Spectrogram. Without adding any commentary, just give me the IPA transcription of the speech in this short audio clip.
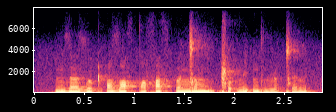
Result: n z œ˨ z u˨ ʈʰ ʊ˥ zˤ œ˦ s dˤ ʊ˨ sˤ i˦ s f œ˥ ŋ͡ǀ ə˥ m b u˦ ǁ ʊ˨ ʔ n i˥ ʔ n d ʊ˩ n ɳ ø˥ ǀ ø˨ n

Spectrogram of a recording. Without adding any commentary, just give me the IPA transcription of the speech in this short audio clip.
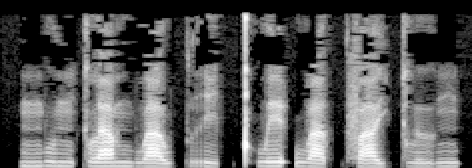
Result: m u˥˩ n k l a˥˩ m w a˩˦ w p r i˨˩ t̚ kʰ w e˥˩ ʔ w a˨˩ t̚ f a˦˥ j k l ɯ˦˥ ŋ

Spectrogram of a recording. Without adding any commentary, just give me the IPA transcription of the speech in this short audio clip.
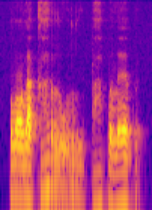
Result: l ɔ l a k a̤ r o̰ r ṳ p a̤ p ə l ɛ p

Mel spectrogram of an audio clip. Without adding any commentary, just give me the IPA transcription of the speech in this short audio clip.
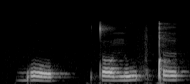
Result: b o | t ɔ n u f ǃ ə

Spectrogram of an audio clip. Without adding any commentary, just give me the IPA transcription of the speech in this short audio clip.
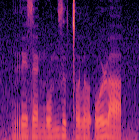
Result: r e z ɛ ŋ o n z ɯ ǀ ɤ l ɤ ʔ o ɭ a

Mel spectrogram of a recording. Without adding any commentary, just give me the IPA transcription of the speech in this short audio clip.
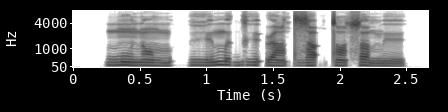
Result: m ũ n ɔ̃ m | ɦ ʏ m ə ɡʱ ʏ ʔ ɹ õ tˤ zˤ ə ʔ t ɔ̃ sˤ ʏ m ʏ

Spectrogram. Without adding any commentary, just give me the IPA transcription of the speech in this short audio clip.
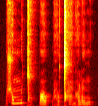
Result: ʃ o˥ mː y˥ ǀ o̤˩ pː ɑ˧ ə̯ pː æ̤˩˥ ʊ̯ ǀʰ æ̤˥˩ ɳ ɑ̤˥ ə̯ ɳ e˩˥ ŋ

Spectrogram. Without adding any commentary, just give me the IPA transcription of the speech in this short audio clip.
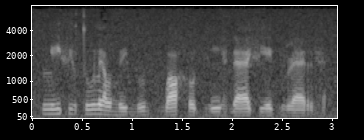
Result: l i fʲ u t u l i lˠ ṳ j ṳ l ṳ ɡ͡b ɒ h o pʲ ṳ ɲ æ̤ ɗ æ fʲ e pʲ ṳ ɭ æ r æ̤

